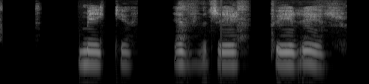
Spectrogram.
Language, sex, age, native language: Icelandic, female, 6, Icelandic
